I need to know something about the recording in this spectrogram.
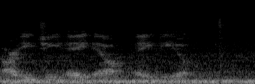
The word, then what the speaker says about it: Regalado: well, Regalo, I don't know, that's about R-E-G-A-L-A-D-O.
